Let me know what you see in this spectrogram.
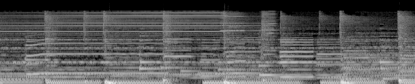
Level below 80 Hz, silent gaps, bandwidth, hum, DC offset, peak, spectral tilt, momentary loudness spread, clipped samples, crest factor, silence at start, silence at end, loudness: -20 dBFS; none; 13.5 kHz; none; under 0.1%; 0 dBFS; -4 dB/octave; 4 LU; under 0.1%; 16 dB; 0 s; 0 s; -16 LUFS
